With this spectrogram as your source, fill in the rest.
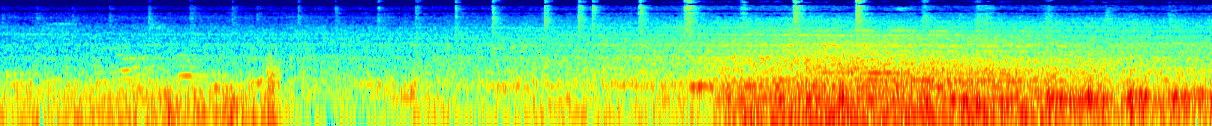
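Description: A diesel locomotive approaches and roars past close by.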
